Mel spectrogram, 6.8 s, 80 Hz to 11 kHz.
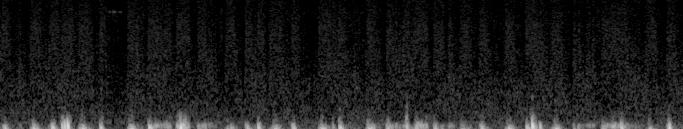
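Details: Heartbeat after exertion from lifting a heavy object: rapid, strong, regular lub-dub at roughly 120 or more beats per minute.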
